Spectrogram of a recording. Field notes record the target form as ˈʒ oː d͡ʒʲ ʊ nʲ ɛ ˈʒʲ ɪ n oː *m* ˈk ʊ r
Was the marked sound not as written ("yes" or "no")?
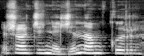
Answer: no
